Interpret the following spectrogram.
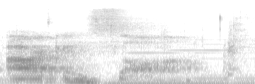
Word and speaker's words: Arkansas: Arkansas is pronounced Arkansas.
